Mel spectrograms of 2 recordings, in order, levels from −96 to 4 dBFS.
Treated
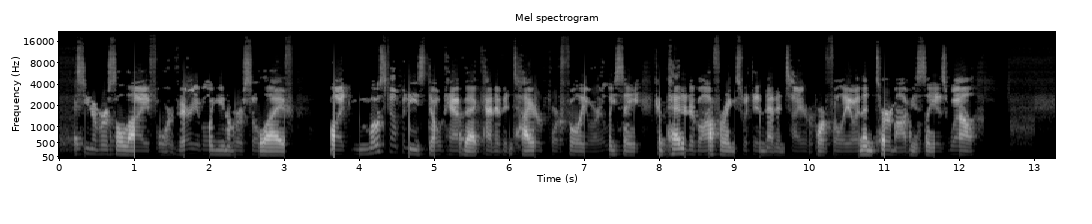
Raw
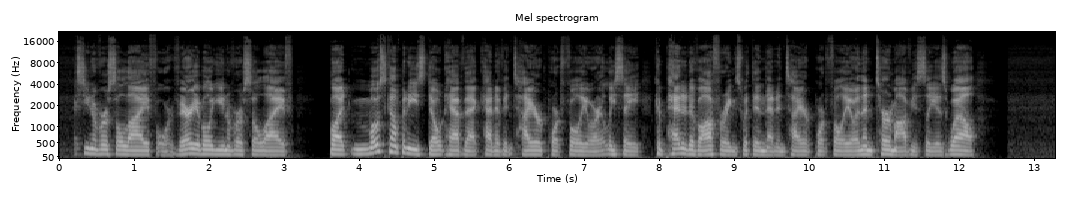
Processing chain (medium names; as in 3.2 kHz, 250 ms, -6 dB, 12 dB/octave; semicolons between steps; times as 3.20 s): spectral gate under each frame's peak -30 dB strong; in parallel at -2 dB: gain riding 0.5 s; on the sum: Chebyshev shaper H 7 -44 dB, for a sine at -8 dBFS; step-sequenced high-pass 3 Hz 590–3400 Hz; trim -8 dB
